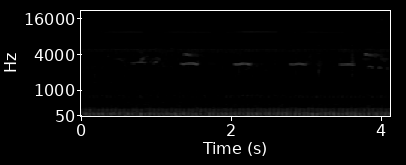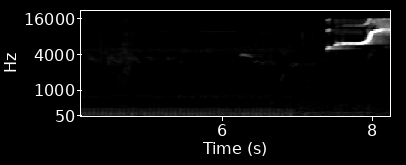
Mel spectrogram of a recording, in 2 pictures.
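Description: Baby monkey giving one short, loud, high-pitched squeal near the end that rises steeply in pitch. Before it there are only faint scattered chirps.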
